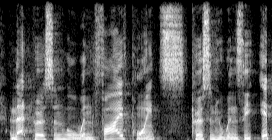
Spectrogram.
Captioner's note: none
